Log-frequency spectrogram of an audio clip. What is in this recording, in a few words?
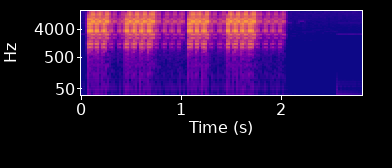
Codec; MGS 3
